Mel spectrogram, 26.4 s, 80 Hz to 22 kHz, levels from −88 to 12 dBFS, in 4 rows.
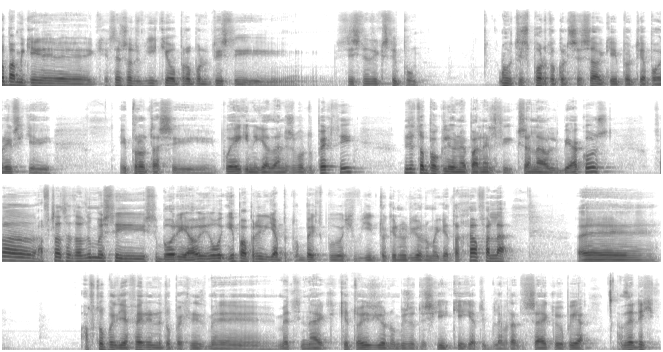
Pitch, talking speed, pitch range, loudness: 105 Hz, 190 wpm, 95-115 Hz, -24 LUFS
